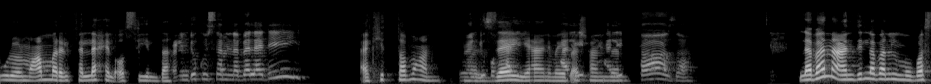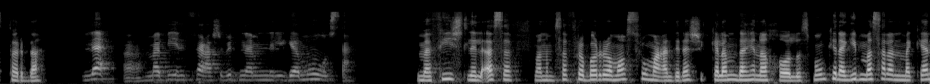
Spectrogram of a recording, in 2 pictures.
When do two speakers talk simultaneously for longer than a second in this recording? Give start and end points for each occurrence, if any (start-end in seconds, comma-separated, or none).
4.6-6.3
